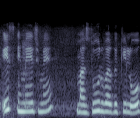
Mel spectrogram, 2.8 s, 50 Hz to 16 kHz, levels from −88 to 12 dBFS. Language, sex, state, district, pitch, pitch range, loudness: Hindi, male, Madhya Pradesh, Dhar, 260 Hz, 245-275 Hz, -16 LUFS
